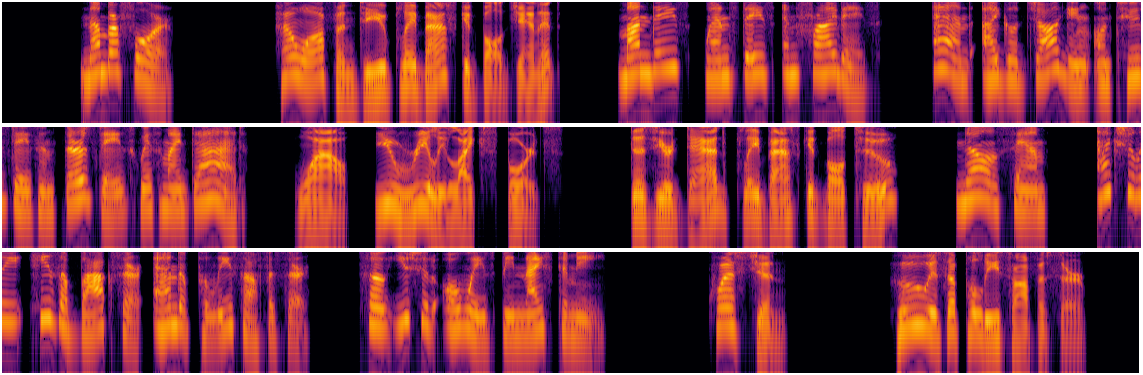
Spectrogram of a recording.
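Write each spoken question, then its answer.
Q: Who is a police officer?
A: Janet's dad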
